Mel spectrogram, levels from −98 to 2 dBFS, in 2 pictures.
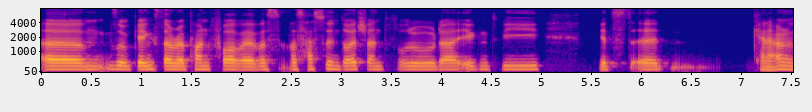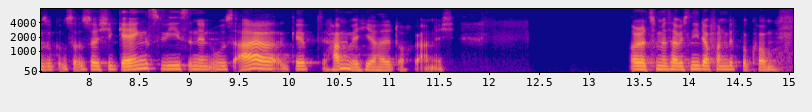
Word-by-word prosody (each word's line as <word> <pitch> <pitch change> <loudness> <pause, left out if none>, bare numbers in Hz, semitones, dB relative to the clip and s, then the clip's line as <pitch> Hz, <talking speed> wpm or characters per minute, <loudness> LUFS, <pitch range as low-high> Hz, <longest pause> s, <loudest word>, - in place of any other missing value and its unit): ähm, 155 0 +4
so 160 -2 +1
Gangster-Rappern 155 0 +2
vor, 150 -2 +2
weil 145 0 +4
was 150 0 -5
was 155 -1 -5
hast 155 +1 -5
du - - +1
in 155 -2 -3
Deutschland, 155 0 -1
wo 150 - -7
du 150 0 0
da 150 0 +1
irgendwie 155 +1 -5 0.6
jetzt, 150 0 -6
äh, 145 -1 0
mhm 240 0 -21 0.5
keine 135 - -1
Ahnung, 160 0 +1
so 145 0 -6
so 155 - -7
solche 155 0 -1
Gangs, 170 +6 +2
wie's 165 +1 -3
in 160 - -2
den 150 -1 -3
USA 170 +3 +4
gibt, 155 0 -3
haben 185 +6 +3
wir - - 0
hier 135 0 -2
halt 125 -1 -3
auch - - -12
gar - - -8
nicht. - - -13 1.8
Oder 155 -1 +5
zumindest 155 0 -2
habe 150 - +5
ich's 150 - -7
nie 165 - +1
davon 155 -1 +2
mitbekommen. 140 -4 -3
155 Hz, 170 wpm, -24 LUFS, 150-160 Hz, 1.8 s, Oder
